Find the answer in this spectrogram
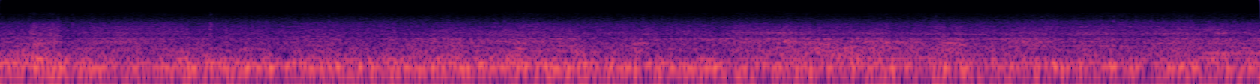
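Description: Steady low running noise of a train travelling along the track, heard from the front of the locomotive, with the recording played backwards.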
